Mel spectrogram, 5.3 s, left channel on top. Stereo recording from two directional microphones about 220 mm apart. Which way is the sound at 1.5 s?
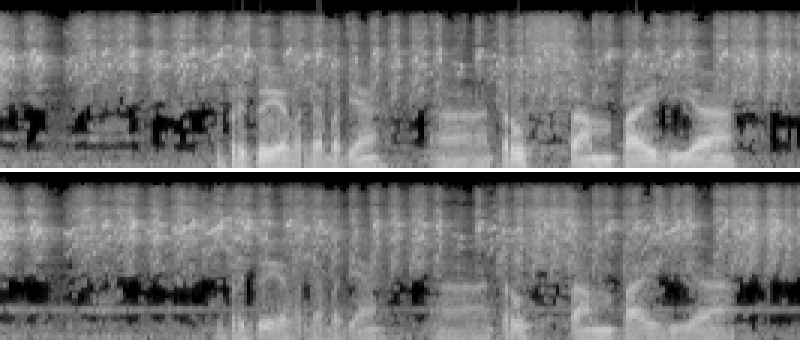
35° left (ahead or behind).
